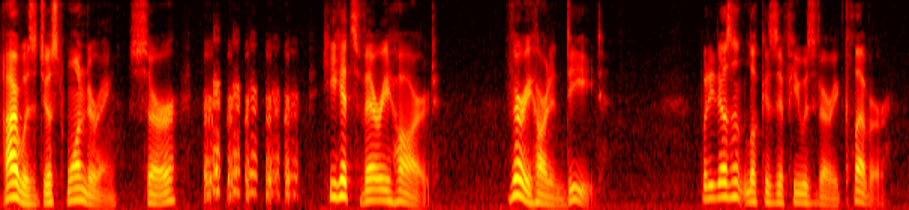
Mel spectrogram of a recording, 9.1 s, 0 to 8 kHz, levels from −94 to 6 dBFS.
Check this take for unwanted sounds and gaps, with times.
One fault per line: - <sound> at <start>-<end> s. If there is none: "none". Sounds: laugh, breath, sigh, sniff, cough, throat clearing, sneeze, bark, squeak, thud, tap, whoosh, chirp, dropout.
- laugh at 2.0-3.0 s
